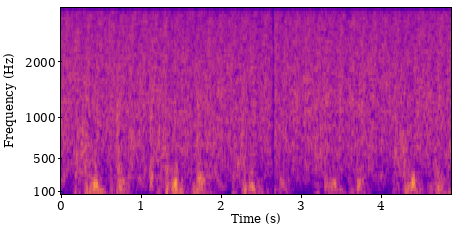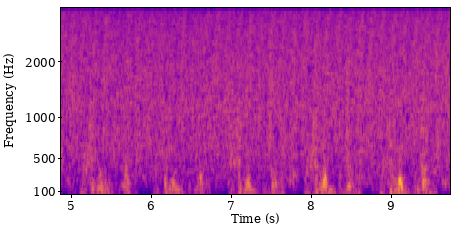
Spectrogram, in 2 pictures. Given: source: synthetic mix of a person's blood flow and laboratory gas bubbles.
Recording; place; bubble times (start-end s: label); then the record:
Doppler ultrasound of blood flow; precordium
1.11-1.19 s: bubbles
From the record:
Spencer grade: 1 (occasional bubble signal discernible with the cardiac motion signal, with majority of cardiac periods free of bubbles); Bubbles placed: only in the low amplitude regions of the cardiac cycle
